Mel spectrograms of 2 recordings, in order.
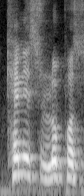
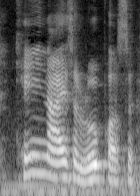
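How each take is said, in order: First: The first word sounds like 'keh-nis', Latin style. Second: The first word sounds like 'kay-nice', English style. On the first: The speaker calls it right. "정확한 라틴어식 발음이 되는데" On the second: The speaker calls it wrong. "분명히 이렇게"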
